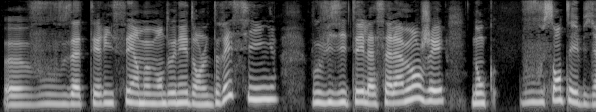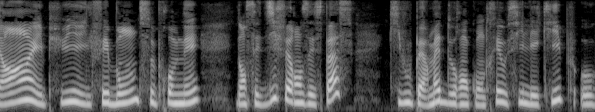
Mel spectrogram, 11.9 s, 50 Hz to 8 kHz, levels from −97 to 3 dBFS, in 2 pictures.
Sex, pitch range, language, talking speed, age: female, 200-260 Hz, French, 205 wpm, 20-39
